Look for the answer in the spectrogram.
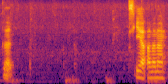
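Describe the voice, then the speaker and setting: A rambling, chatty Australian woman with a slightly low voice, talking her thoughts through out loud as she works. She keeps the tone casual and conversational, like a crafter chatting to viewers on a live stream. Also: level tone, very slow, gravelly, low-quality recording. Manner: chatty, rambling, thinking aloud. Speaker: art doll maker. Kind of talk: casual livestream chat while crafting.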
